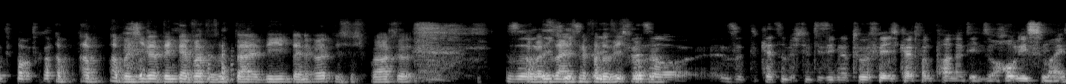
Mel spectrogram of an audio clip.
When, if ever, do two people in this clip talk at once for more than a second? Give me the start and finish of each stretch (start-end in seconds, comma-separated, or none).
5.2-6.7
